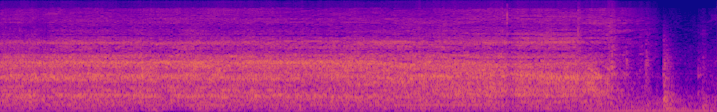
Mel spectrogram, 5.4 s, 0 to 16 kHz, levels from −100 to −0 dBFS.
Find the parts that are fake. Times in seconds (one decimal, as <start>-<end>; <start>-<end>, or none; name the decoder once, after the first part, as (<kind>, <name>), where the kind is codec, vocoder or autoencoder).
1.0-1.9 (codec, DAC)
